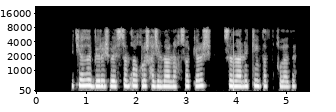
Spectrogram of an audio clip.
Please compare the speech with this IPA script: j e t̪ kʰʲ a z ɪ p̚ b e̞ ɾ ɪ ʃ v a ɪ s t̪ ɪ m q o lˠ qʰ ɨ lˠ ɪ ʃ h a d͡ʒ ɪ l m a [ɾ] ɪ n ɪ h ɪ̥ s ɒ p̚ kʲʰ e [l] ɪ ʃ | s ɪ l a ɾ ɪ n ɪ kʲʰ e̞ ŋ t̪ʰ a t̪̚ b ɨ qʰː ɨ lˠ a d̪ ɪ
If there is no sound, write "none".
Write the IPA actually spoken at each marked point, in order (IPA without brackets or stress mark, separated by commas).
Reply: ɾ, ɾ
